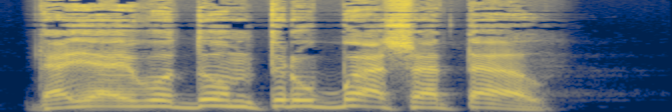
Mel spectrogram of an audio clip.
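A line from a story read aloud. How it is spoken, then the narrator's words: Put-on fake accent. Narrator (Russian): Проговорил разведчик с наигранным акцентом, хотя на самом деле акцент ему был совсем не свойственен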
